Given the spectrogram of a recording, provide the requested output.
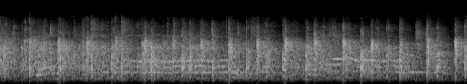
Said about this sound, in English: And everyone said, in Jesus' name, clap your hands because God heard you.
